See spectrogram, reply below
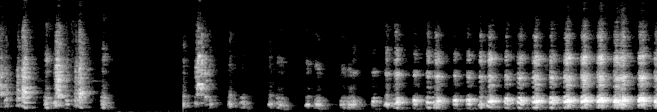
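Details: Hand-reared two-year-old hunting chukar partridge, Tojikobod district: a few scattered clucks separated by a short silence, then notes that quicken and grow louder into a rhythmic, ringing chuckling series.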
